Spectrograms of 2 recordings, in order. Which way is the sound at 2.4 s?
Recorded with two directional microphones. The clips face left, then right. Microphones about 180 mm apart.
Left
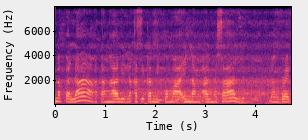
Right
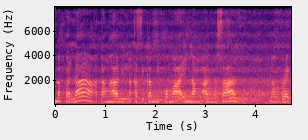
20° left (ahead or behind).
